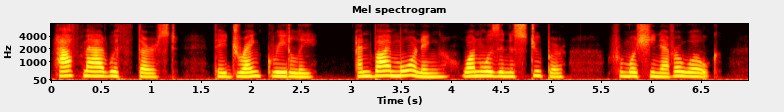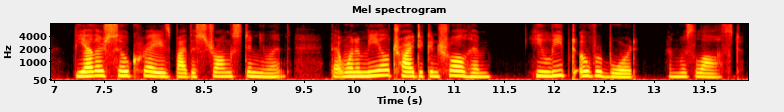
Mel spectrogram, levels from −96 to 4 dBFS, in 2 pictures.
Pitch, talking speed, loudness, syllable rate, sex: 220 Hz, 175 wpm, -19 LUFS, 5.0 syllables/s, female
